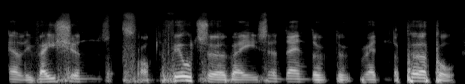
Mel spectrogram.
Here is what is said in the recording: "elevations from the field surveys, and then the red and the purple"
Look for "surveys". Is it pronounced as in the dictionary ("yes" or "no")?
yes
